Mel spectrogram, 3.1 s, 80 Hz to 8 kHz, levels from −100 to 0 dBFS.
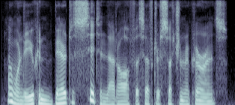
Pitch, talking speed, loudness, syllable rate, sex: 110 Hz, 265 wpm, -18 LUFS, 7.3 syllables/s, male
